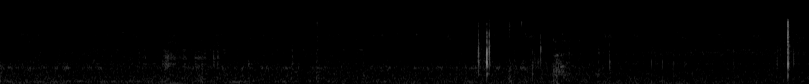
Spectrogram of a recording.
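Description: Very quiet room tone with a few faint sharp clicks: a pair about five seconds in, some softer ticks after them, and one more just before the end.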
